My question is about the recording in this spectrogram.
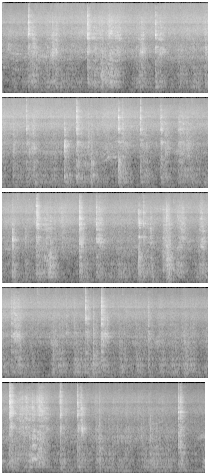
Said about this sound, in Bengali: এবারে দেখুন এই দিয়ে দিলাম মশলা বাটা, আদা, জিরে, ধনে, গোলমরিচ, কাঁচা লঙ্কা, টমেটো দিয়ে ভালো করে একটু কষিয়ে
